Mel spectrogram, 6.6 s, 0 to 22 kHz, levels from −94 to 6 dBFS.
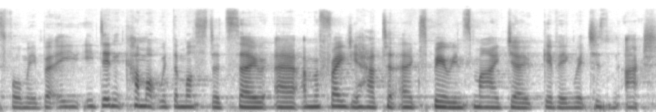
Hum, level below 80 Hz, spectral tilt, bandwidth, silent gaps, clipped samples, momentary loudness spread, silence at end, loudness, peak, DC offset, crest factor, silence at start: none; -70 dBFS; -5 dB/octave; 16 kHz; none; under 0.1%; 9 LU; 0 s; -31 LUFS; -10 dBFS; under 0.1%; 22 dB; 0 s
